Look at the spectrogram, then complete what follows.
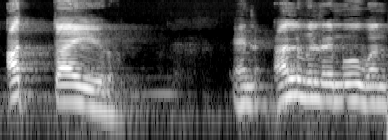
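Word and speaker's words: الطير: So this word become, when you combine and read together, lam is not pronounced, ta is pronounced twice, it becomes at-tayr.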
